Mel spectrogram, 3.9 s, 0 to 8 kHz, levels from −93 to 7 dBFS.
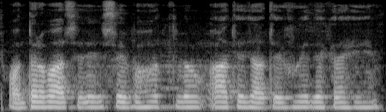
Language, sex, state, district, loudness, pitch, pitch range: Hindi, male, Uttar Pradesh, Lalitpur, -20 LUFS, 140 Hz, 135-140 Hz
